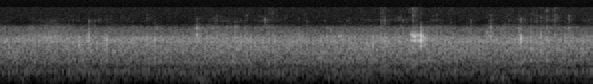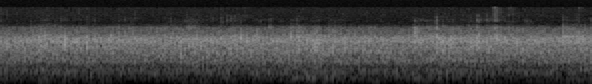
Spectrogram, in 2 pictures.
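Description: Wet squelching of a hand kneading raw minced beef with egg and spices in a bowl, over a steady hiss. One short sharp click comes about two and a half seconds in.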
